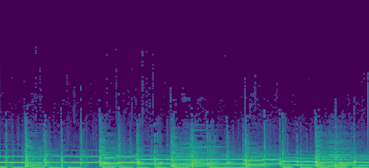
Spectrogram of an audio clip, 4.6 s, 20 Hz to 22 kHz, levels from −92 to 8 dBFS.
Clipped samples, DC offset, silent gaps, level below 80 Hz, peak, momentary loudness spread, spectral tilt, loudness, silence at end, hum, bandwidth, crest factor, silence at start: under 0.1%; under 0.1%; none; -24 dBFS; -2 dBFS; 3 LU; -7.5 dB/octave; -17 LUFS; 0 s; none; 7.4 kHz; 14 dB; 0 s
